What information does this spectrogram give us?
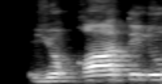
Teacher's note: یقاتلو میں قاف کو موٹا بھی کریں گے اور ایک الف کے برابر لمبا بھی کریں گے، اس کے اوپر کھڑی زبر جو ہے یہ الف المدیہ الصغیرہ کے قائم مقام۔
